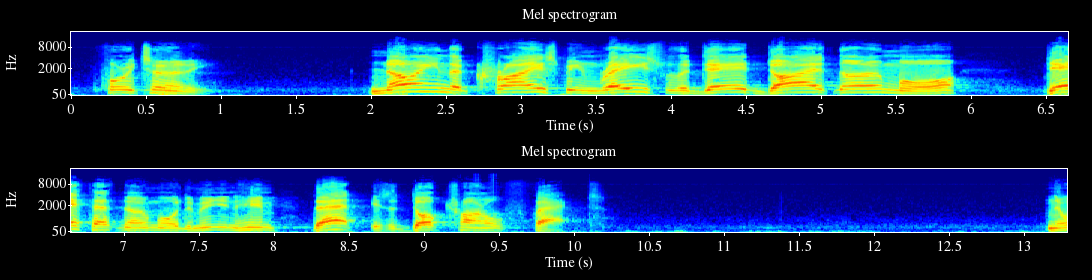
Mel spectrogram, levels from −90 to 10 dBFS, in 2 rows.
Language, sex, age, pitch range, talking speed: English, male, 60-79, 140-210 Hz, 115 wpm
